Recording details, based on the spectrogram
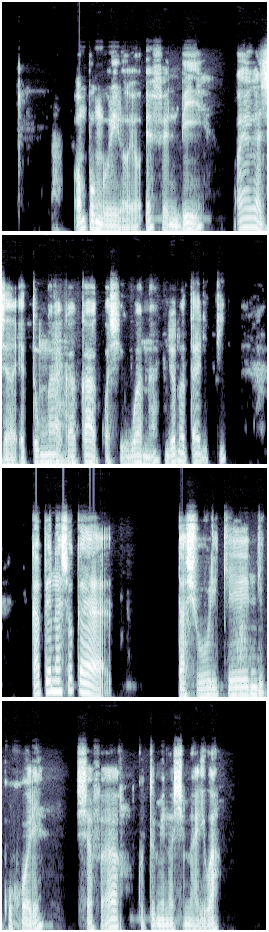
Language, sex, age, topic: Oshiwambo, male, 18-24, finance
